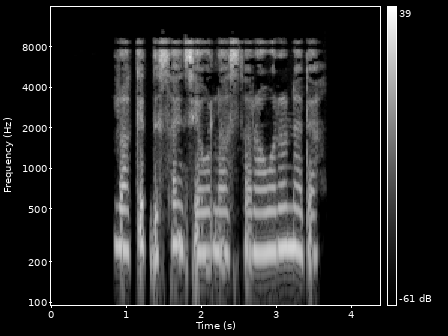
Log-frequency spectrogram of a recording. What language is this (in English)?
Pashto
